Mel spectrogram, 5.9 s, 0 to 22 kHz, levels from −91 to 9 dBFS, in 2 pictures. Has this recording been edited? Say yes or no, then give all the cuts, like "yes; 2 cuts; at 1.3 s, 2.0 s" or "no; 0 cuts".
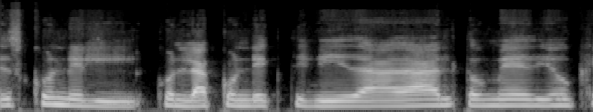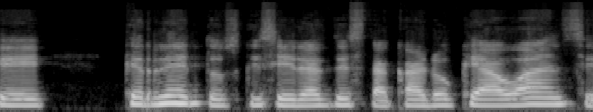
no; 0 cuts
